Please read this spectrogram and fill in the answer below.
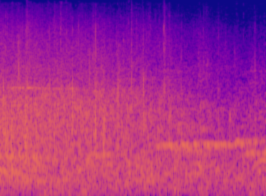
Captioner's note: applause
